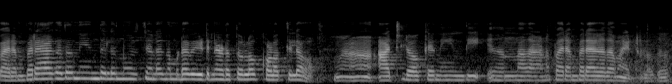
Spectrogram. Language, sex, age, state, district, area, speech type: Malayalam, female, 30-45, Kerala, Thiruvananthapuram, rural, spontaneous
